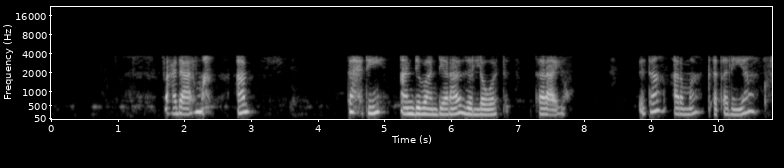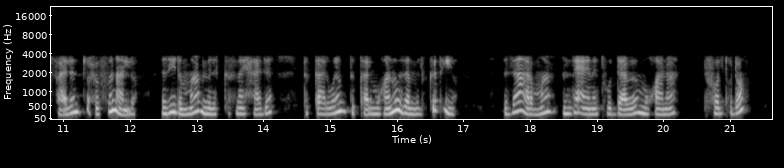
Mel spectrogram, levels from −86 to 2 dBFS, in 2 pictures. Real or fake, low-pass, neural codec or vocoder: real; 3.6 kHz; none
